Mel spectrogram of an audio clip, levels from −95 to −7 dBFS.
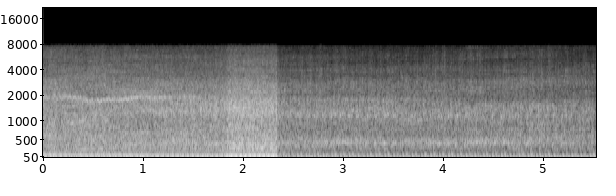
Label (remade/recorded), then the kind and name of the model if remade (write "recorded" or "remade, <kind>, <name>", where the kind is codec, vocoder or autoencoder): recorded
